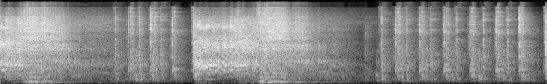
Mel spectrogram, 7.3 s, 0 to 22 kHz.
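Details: 1974 Dodge Charger V8 started after sitting two years, carburetor base gasket missing, brake booster port capped: catches and roars, then stumbles with uneven bursts about three a second, never settling; rough running, likely from vacuum leak at carb base.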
